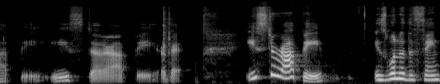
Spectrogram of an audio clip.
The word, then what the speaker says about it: Asterope: I wanted to know how to pronounce it correct. So it's Asterope. Asterope.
